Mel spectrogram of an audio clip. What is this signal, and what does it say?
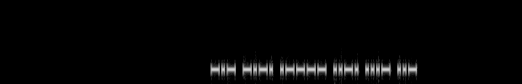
Morse code, heard as a keyed tone, about 46 wpm, 700 Hz. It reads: KC1FVU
